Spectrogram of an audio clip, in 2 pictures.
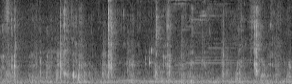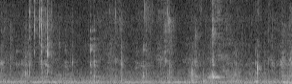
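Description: People chewing fried chicken close to the microphone: a steady run of small, sharp crackles and clicks from biting and chewing.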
